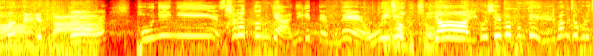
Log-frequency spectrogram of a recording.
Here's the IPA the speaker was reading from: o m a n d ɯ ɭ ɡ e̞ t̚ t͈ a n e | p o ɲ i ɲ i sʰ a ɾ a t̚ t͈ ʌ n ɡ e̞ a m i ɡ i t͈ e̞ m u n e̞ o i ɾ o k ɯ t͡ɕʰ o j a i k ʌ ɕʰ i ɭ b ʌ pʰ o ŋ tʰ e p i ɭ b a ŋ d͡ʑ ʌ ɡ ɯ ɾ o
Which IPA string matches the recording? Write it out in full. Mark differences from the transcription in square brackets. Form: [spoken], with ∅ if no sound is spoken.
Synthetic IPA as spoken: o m a n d ɯ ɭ ɡ e̞ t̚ t͈ a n e | p o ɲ i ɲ i sʰ a ɾ a t̚ t͈ ʌ n ɡ e̞ a [ɲ] i ɡ i t͈ e̞ m u n e̞ o i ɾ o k ɯ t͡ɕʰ o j a i [ɡ] ʌ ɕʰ i ɭ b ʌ pʰ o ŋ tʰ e [∅] i ɭ b a ŋ d͡ʑ ʌ ɡ ɯ ɾ o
